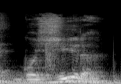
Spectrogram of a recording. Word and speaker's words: Gojira: de 1954 na verdade no Japão seu nome Inicial é gojira algo como uma junção outras palavras Gorila e baleia no ocidente a sonoridade da pronúncia de goji era levou as pessoas a pronunciarem Godzilla e que deu um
